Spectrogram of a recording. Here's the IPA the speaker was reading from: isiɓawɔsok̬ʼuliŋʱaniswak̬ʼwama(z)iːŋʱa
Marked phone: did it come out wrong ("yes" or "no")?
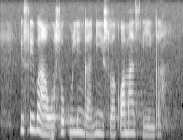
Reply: no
